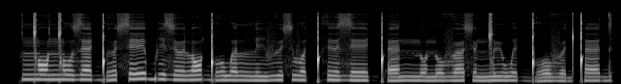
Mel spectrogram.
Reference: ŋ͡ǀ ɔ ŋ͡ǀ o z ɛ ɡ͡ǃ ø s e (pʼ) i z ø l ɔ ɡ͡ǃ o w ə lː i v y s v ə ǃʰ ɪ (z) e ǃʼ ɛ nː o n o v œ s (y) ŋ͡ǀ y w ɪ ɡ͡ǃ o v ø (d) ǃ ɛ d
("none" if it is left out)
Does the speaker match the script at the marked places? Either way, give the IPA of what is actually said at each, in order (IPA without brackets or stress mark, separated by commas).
b, z, ʏ, d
